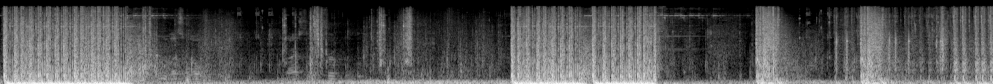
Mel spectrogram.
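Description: Loud bursts of rapid gunfire blast from a video game.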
